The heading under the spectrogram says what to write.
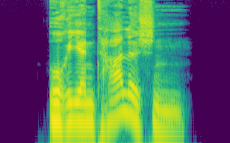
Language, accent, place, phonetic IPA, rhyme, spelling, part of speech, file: German, Germany, Berlin, [oʁiɛnˈtaːlɪʃn̩], -aːlɪʃn̩, orientalischen, adjective, De-orientalischen.ogg
- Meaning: inflection of orientalisch: 1. strong genitive masculine/neuter singular 2. weak/mixed genitive/dative all-gender singular 3. strong/weak/mixed accusative masculine singular 4. strong dative plural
